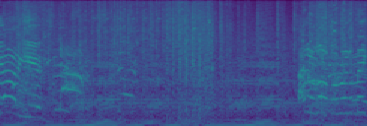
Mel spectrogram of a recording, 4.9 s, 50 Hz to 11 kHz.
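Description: Gunfire rattles in a GTA 5 shootout: rapid bursts of shots crackle alongside other game noise, while a player talks excitedly over the action.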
